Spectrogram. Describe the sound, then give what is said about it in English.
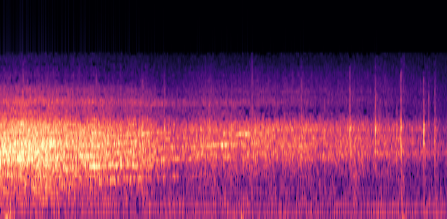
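A six-car passenger train with few passengers rolls along the tracks with a steady, broad rumble that slowly eases in loudness, joined near the end by a scatter of sharp metallic clicks and clacks. No one speaks. “Six cars. Not many passengers, Captain.”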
